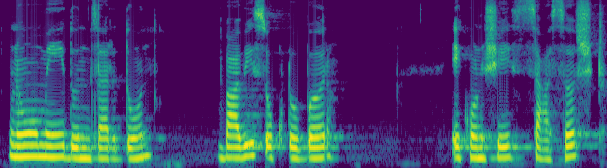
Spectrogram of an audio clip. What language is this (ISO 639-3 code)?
kok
